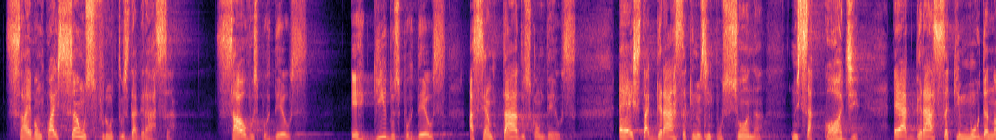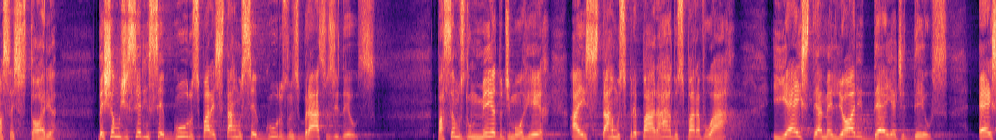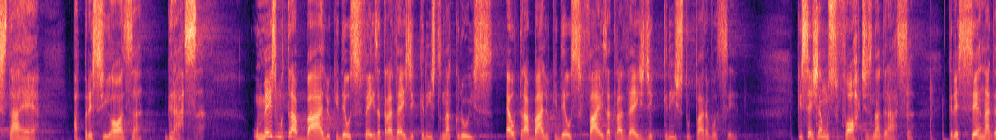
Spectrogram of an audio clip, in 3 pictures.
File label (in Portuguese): Narração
